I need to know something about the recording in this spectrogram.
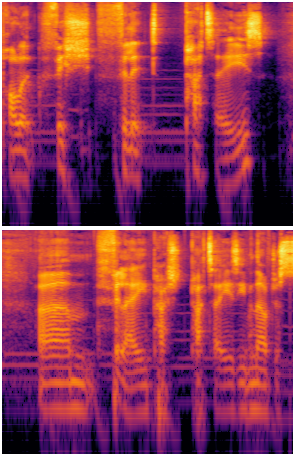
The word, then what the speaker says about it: Filet-O-Fish: As you can see there, the double filt filt is how it's said, not fillet.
